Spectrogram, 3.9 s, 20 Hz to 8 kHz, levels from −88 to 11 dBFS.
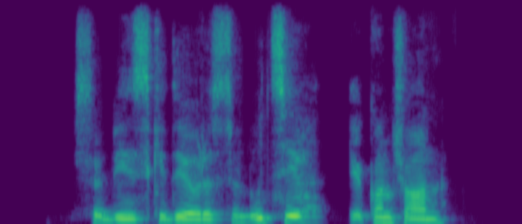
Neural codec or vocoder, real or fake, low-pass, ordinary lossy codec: codec, 16 kHz, 1 kbps, X-Codec, WavLM features, trained on Multilingual LibriSpeech; fake; none; none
